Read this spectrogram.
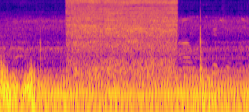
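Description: A sprayer hisses as it blows a fine mist.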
